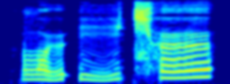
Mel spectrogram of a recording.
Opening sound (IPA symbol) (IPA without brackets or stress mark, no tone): lˠ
